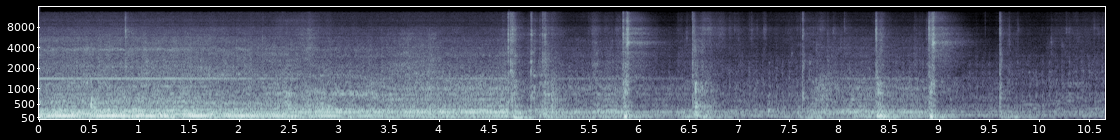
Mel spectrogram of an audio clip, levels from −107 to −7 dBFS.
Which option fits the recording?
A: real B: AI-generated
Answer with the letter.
B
